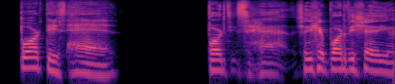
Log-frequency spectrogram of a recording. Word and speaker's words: Portishead: o convencidísima esta persona de que Portishead o Portishead, Portishead se pronuncia Portishead.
